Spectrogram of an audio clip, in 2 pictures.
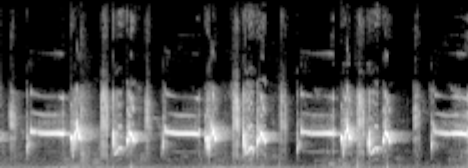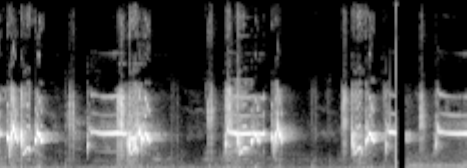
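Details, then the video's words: Tilek in full, energetic song, sharp-voiced: a quick series of phrases, each opening on a clear level whistle and ending in scratchy, chattering trills, repeated almost without pause, with a faint low hum near the end. "tilek gacor suara pedes abiss"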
